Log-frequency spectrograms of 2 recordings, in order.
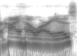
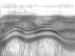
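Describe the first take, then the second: First: Said in the usual way. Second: High, swooping cartoon audition greeting; voiceover audition voice. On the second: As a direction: pitch it up like an audition tape hello. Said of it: "it's your voice going".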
